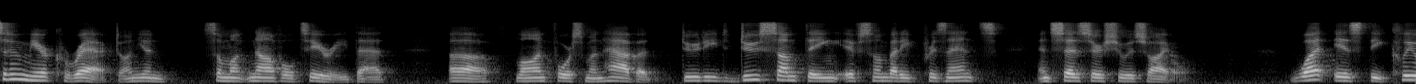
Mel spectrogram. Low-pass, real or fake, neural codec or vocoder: 7.2 kHz; fake; codec, 16 kHz, 0.2 kbps, FocalCodec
